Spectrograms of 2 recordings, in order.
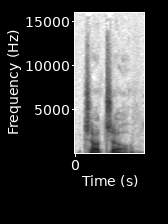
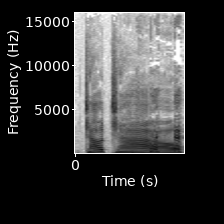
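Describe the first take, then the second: First: It is said in a condescending, dismissive tone. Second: It is said in a childish, babyish tone. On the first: The speaker looks down on the listener. "Dann ist es herablassen" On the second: The speaker sounds infantile. "dann ist das halt total infantil"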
